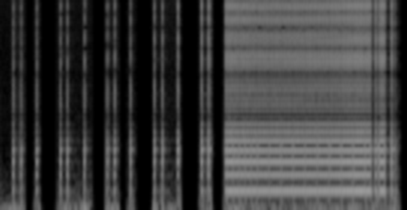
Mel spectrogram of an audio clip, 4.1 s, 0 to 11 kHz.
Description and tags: Cell phone interference 2
Interference from a cell phone.
Recorded with a Zoom H1.
beep, cell, communication, computer, digital, electric, electronic, electronics, interference, mobile, noise, phone, radio, signal, static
